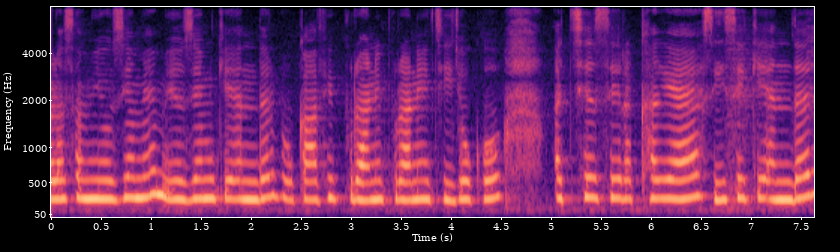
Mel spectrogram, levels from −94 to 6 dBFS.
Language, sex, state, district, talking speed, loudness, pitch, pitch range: Hindi, female, Odisha, Khordha, 155 wpm, -14 LUFS, 270 Hz, 260-280 Hz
